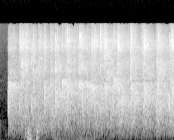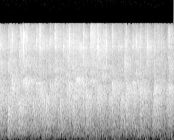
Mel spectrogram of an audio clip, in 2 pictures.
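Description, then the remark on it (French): A crowd applauds steadily to thank an author after a talk: a dense, even wash of many hands clapping at full strength for several seconds, with a brief low voice murmur at the start. “Vous pouvez bien sûr prolonger notre échange en vous procurant les ouvrages de Marc Forestier que j'invite le public à applaudir et remercier.”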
